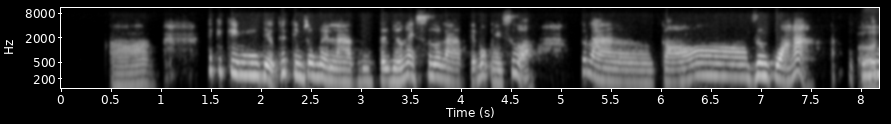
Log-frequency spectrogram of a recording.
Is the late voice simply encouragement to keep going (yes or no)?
no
